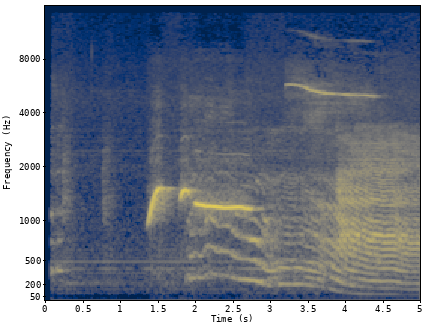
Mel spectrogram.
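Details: Husky-malamute mix dog howling with a young border-fox mix puppy, described as a music lesson; a sliding tone rising then holding steady, followed by a higher thin whistle-like tone over a broad wavering howl.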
